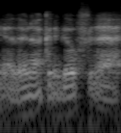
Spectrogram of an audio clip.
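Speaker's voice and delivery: put-on dead earnest, serious, no joke in it. Speaker retells what a guy said during a serious conversation, retelling a non-joking, serious line. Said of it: "in a non-joking voice".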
